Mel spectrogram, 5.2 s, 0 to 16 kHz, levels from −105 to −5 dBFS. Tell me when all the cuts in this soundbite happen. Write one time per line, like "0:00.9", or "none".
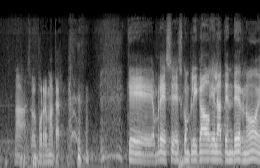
0:04.2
